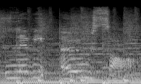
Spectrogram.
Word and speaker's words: Leviosa: You're saying it wrong. It's Leviosa.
